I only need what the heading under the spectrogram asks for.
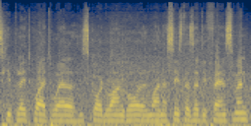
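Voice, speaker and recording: A man's fairly high-pitched, monotone voice, flat in intonation, with audible room echo and noticeable background noise. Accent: Slovenian. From Slovenia. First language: Slovenian. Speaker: hockey player. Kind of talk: interview. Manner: halting.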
